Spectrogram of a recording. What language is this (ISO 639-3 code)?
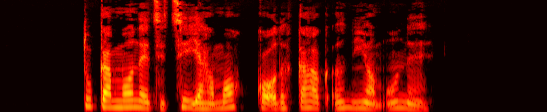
zoc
